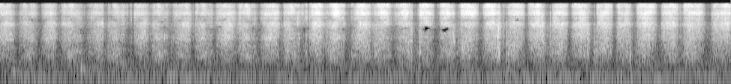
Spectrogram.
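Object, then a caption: Woven textile rug scrubbed with a hand brush. A small patterned woven rug, wet and soapy, is scrubbed with a small hand brush held in a yellow rubber-gloved hand while the other hand holds the rug flat. Quick, steady back-and-forth strokes produce a rhythmic, bright, bristly swishing at about two strokes per second, with little low end.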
